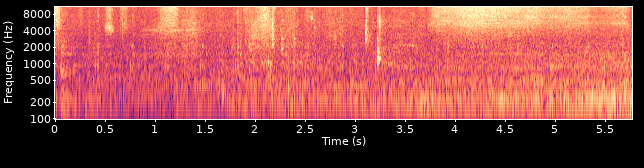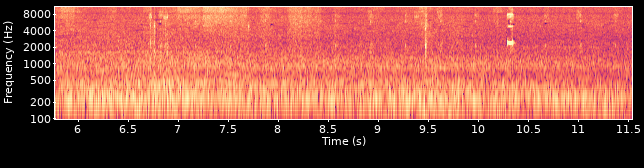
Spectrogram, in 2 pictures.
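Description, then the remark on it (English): Steady low rumble of a car on the move, continuous engine and road noise from inside the vehicle, growing slightly louder midway and holding level to the end. “Now here we are. Phone, driving a car.”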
